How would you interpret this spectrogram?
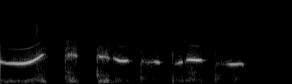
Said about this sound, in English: My whistling would be something like this.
